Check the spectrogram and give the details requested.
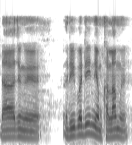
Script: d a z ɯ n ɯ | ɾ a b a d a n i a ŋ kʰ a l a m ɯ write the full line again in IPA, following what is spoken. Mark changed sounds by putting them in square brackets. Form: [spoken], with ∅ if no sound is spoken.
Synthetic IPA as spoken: d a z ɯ [ŋ] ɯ | ɾ [i] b a d [i] n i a [m] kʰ a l a m ɯ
